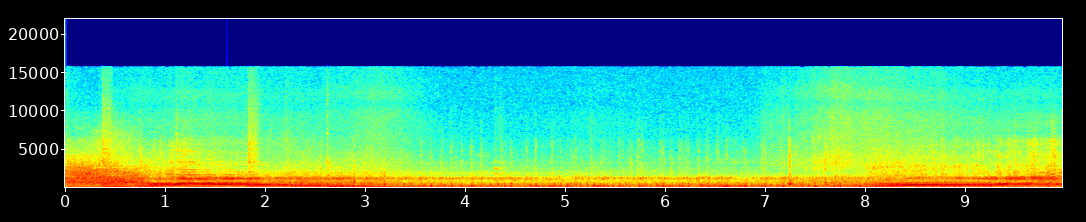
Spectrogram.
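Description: Motorcycle engine revved once, rising sharply and falling back to a steady idle, then revved again near the end with the pitch wavering up and down.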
